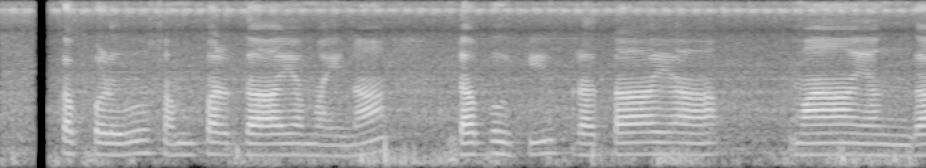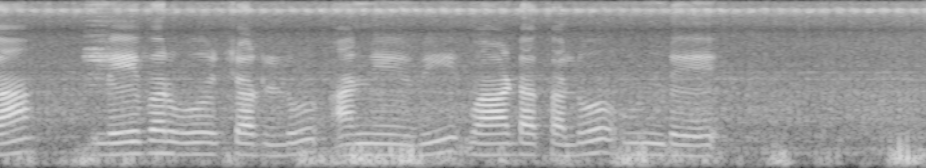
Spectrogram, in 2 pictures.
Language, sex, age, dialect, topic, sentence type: Telugu, male, 36-40, Telangana, banking, statement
